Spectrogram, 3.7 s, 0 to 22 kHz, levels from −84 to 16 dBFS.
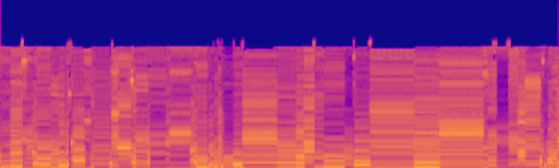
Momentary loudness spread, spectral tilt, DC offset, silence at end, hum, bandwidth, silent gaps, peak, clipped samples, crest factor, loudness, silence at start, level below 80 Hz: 3 LU; -1.5 dB/octave; under 0.1%; 0 s; none; 17.5 kHz; none; -2 dBFS; under 0.1%; 8 dB; -9 LUFS; 0 s; -28 dBFS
